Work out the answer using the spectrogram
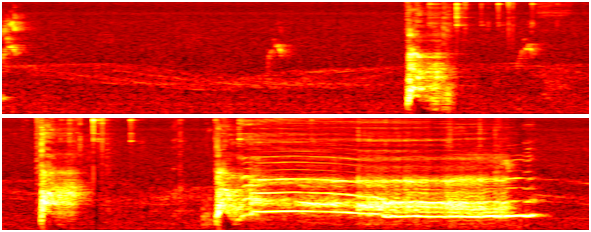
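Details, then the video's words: Dog named Chester howling in response to a siren: a faint wavering siren tone first, then bursts of barking and a long drawn-out howl with sliding, wavering pitch that gradually falls and ends abruptly. "Chester howling at siren"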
